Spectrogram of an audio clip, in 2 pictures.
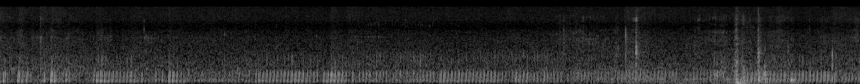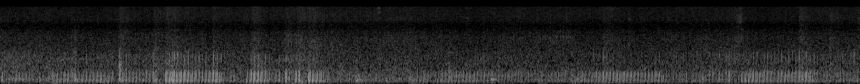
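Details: Indoor house cat, one of a pair of sisters, one outgoing and one timid, confined to a front bedroom; a close, steady purr throbs throughout, broken by a few soft clicks and rustles.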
